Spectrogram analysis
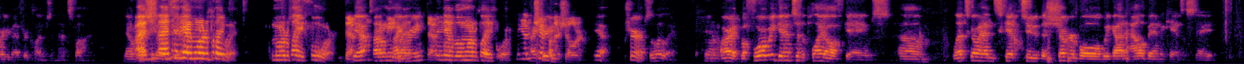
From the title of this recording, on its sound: poor audio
